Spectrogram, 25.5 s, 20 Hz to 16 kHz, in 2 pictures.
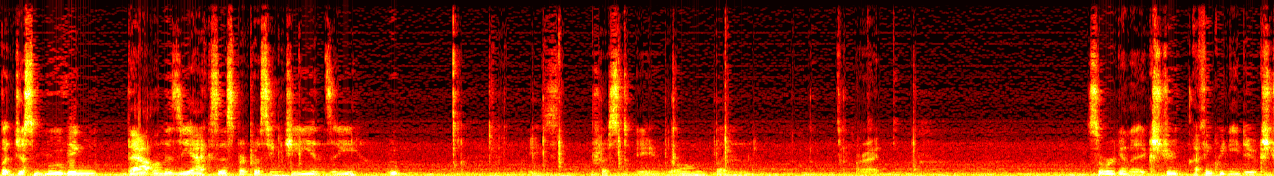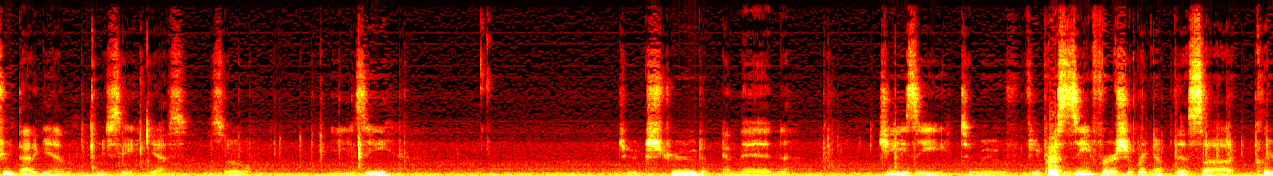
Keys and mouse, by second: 2.7 h, 2.7 z, 5.4 ctrl+z, 7.1 z, 8.6 alt+middle click, 13.5 g, 14.1 Escape, 15.8 e, 16.1 z, 17.5 click, 21.4 g, 21.7 z, 23.7 click, 24.3 z.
